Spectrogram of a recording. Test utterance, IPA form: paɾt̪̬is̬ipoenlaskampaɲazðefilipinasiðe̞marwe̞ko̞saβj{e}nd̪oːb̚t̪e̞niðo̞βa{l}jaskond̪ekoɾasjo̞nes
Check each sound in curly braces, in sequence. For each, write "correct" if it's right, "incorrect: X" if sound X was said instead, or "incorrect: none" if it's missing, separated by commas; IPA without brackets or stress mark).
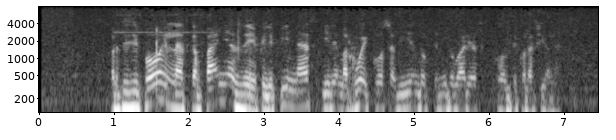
correct, incorrect: ɾ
